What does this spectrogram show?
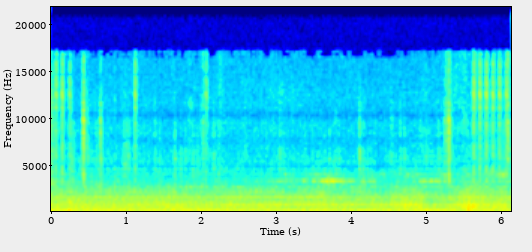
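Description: Class 390 Pendolino electric train running along the line, heard from inside the carriage: a steady low rumble, with a few light clicks about five seconds in.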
